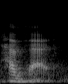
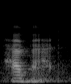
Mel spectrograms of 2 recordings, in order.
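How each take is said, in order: First: The h is dropped, linking the two words. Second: The h is dropped, linking the two words.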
